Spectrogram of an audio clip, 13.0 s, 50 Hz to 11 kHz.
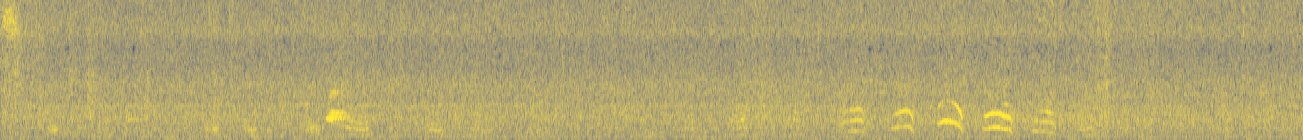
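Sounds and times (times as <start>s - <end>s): steady low hum: 0.0s - 13.0s
puppies squeaking and whimpering: 2.0s - 5.0s, 7.3s - 11.1s.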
